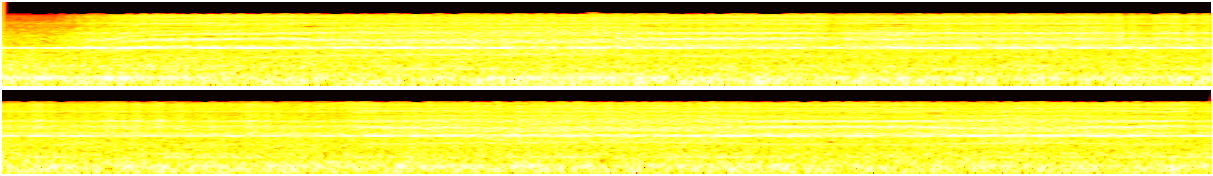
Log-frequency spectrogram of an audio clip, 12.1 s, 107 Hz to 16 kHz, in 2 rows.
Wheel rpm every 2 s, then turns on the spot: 60, 160, 160, 160, 160, 160.
none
